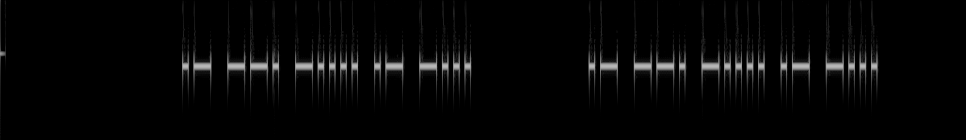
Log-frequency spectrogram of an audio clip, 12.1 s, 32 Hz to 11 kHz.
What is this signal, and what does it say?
Morse code, heard as a keyed tone, about 17 wpm, 700 Hz. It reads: AG6AB AG6AB
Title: USA Call Signs - 5 Characters - Repeated 2x - 17wpm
